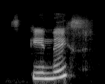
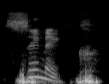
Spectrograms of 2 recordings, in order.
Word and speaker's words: cynic: All right, and this one, Yes, it pronounced as cynic. cynics, One more time. cynic.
